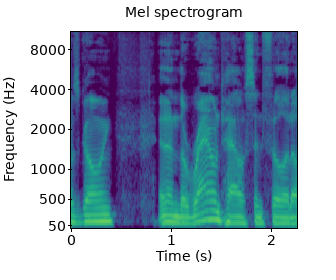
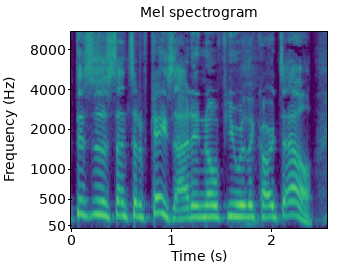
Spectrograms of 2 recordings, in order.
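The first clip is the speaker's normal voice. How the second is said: much higher sarcastic parroting of the agents; mocking echo; 10 semitones higher than usual. Parroting the agents' excuse back at them, sarcastic.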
